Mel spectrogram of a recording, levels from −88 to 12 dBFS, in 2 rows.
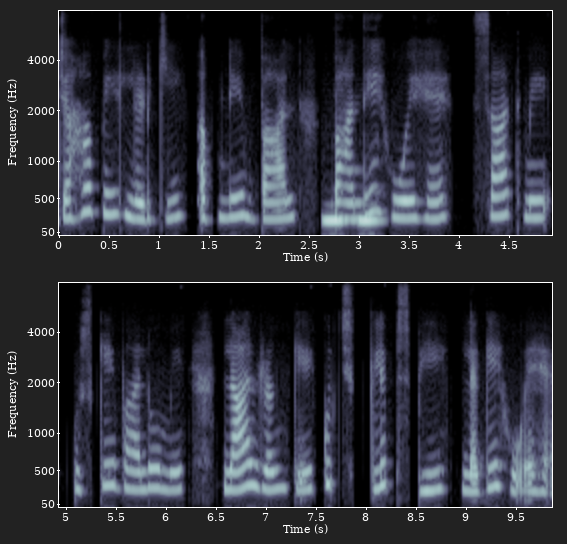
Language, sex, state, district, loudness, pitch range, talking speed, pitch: Hindi, female, Himachal Pradesh, Shimla, -19 LUFS, 230-265 Hz, 135 wpm, 245 Hz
